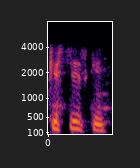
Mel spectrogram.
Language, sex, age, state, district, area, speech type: Urdu, male, 18-30, Bihar, Purnia, rural, conversation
